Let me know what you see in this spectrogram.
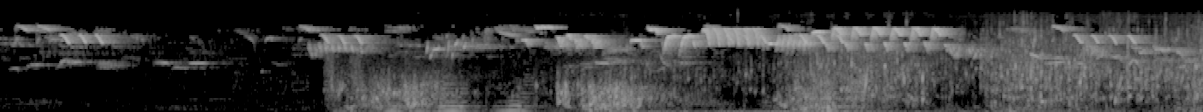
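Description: Many small wild birds chirping and singing in repeated short phrases. About three seconds in, a steady rushing outdoor noise joins under the birdsong, with one brief thump near the end of the second third.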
